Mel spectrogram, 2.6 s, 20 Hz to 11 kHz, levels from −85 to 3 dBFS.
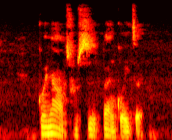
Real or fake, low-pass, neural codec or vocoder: real; 9.9 kHz; none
